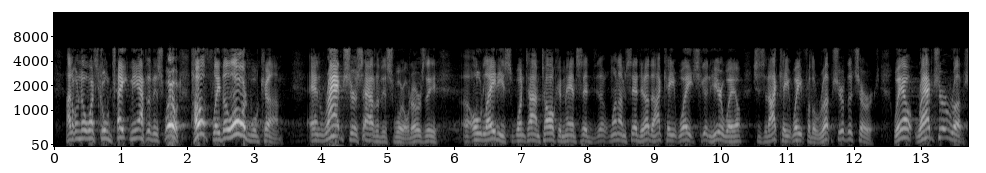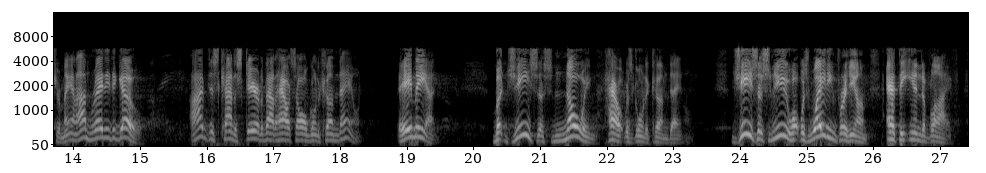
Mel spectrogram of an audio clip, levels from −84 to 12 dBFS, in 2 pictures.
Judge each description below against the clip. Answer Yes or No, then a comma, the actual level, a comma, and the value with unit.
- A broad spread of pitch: Yes, wide, 7.1 semitones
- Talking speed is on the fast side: Yes, fast, 230 wpm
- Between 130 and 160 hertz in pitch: No, high, 190 Hz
